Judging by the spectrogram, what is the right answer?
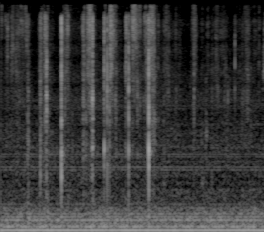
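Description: Tarot cards are shuffled by hand, a steady run of soft riffling flicks and light snaps, close and continuous over a low background hum.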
